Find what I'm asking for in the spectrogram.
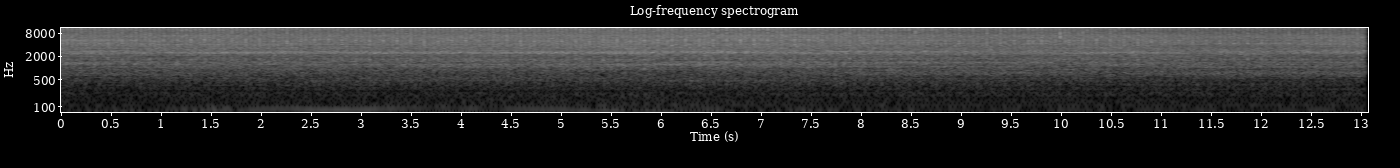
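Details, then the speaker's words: Ford EcoSport petrol, about 20,000 km, non-accident, engine uncleaned: smooth even idle hum with steady pitch and no knocks or ticks; normal idle. "মই এবাৰ start কৰি শুনাই দি আছোঁ আপোনালোকক। এইটো চাওক পেট্ৰল ইঞ্জিন হয় গাইজ, একদম নৰ্মেল"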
